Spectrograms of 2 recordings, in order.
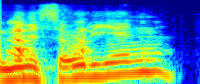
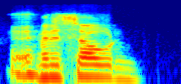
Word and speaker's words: Minnesotan: Is that how you say it? Minnesotian? Minnesotan? – Minnesotan.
